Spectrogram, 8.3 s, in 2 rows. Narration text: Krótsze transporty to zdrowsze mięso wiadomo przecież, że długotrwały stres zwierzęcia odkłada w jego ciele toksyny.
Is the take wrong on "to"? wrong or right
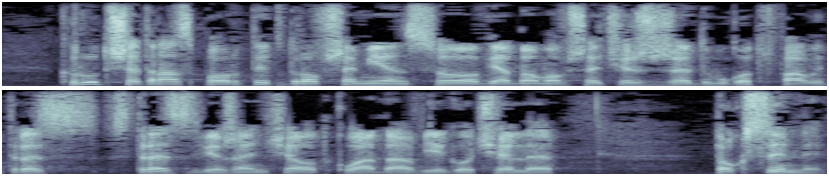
wrong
